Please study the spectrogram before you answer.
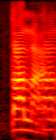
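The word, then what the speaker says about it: طلاق: শব্দটা তালাক বলবেন না, শব্দটা তালাক নয়। এইটাই তো ভুল হয় বাবা। এই জন্য আমি বলেছি বাবা, আলেমের ওয়াজ শুনবেন। চলো, শব্দটা তালাক নয়, শব্দটা হলো তলাক। কি বললাম? তলাক।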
